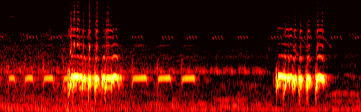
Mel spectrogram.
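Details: Local zebra dove lure song meant to set other doves calling: an explosive stuttering burst of bubbly coos, several short spaced notes, a pause, then another clipped rolling burst.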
